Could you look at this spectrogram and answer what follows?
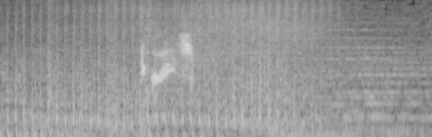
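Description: A military helicopter's rapid rotor chop pulses steadily and loudly throughout, with a brief high-pitched sweep midway and the noise easing slightly near the end.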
